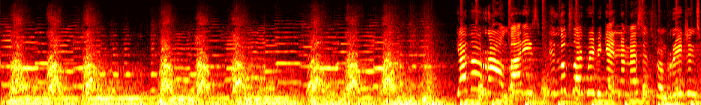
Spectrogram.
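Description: Dogs bark an all-dog alert, an SOS from Regent's Park, in a steady rhythm over a sustained, droning musical backdrop, then several barks and yelps overlap in a busier, excited chorus toward the end.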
